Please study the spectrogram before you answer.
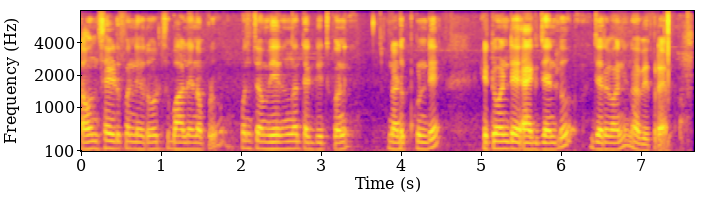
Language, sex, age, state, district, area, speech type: Telugu, male, 18-30, Andhra Pradesh, Sri Satya Sai, urban, spontaneous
